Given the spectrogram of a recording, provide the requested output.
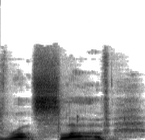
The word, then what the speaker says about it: Wroclaw: It's spelled Wroclaw. I'm like, Wroclaw. And I'm like, nope, the pronunciation of that is Wroclaw. And I'm like, it looks nothing like that.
